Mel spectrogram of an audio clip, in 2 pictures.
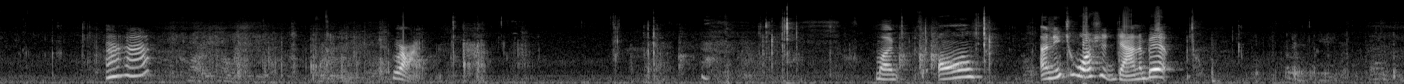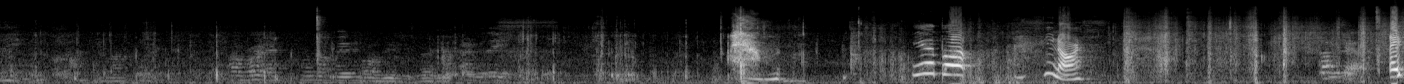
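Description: A young girl talks with animation close to a phone microphone.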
